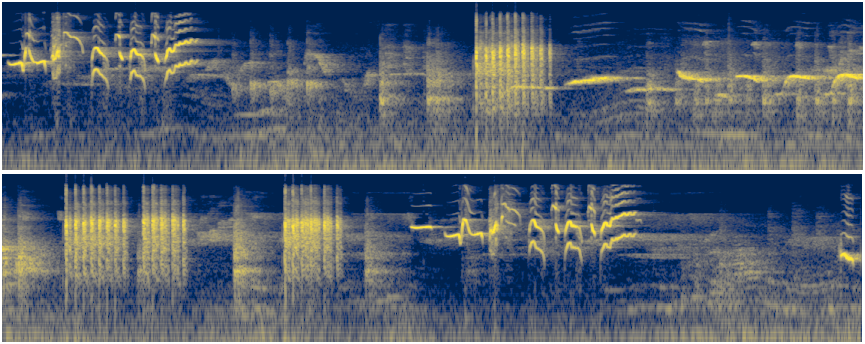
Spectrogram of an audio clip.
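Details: A white-rumped shama in competitive, rival-provoking song delivers varied whistled phrases, high warbled runs and loud harsh rasping bursts, with frequent changes of voice across the phrase.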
